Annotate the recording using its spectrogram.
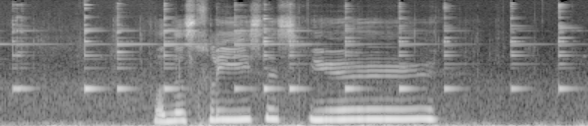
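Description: A sheep bleats loudly nearby.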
